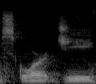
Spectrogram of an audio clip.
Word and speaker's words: Scorgie: to just my Twitter which is score G like score with a big G because that's how my name is pronounced so uh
